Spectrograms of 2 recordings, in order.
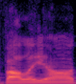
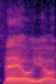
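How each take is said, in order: First: The first part is two syllables, like 'valley'. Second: The first part is one syllable, like 'veil'. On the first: "or Valley Yard" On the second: "I don't know whether it's Veil Yard"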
